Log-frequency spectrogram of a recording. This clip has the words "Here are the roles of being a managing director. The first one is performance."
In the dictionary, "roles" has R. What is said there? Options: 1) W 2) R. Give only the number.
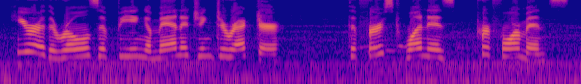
2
